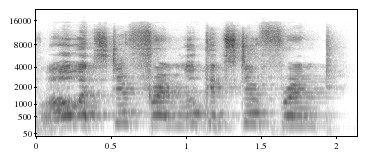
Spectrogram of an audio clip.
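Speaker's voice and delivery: high, mocking fan voice, gasping at nothing new; high mock-amazed fan voice pointing at a rerun; mocking gullible fans. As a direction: parrot the easily fooled fans in a high mock-awed voice. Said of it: "to make the fans be".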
